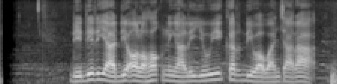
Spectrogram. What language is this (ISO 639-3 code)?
sun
